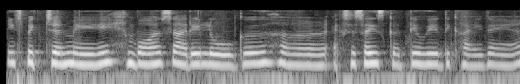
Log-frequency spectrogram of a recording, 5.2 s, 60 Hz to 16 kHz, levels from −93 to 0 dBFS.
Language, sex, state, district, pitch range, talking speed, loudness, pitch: Hindi, female, Chhattisgarh, Raipur, 225-245 Hz, 140 wpm, -16 LUFS, 235 Hz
